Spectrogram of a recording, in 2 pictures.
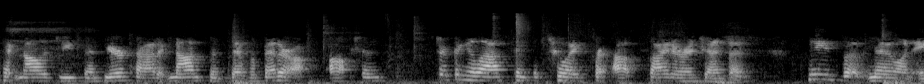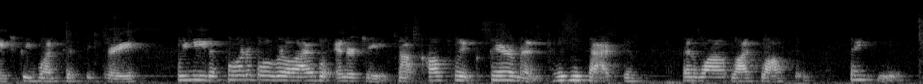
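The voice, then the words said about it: Muffled, congested voice from cold. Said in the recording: “you came in a little muffled ... I have a cold.”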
